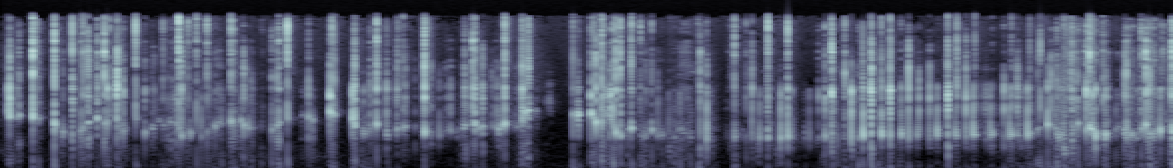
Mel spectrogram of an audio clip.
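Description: Fingers and nails rapidly work the lid of a small dark glass jar with a white label, held in both hands close to the mic, and tap the jar. The result is a fast, dense stream of crisp, dry clicks, crunches and crackles centered in the upper mids with bright edges and almost no low end. There is a brief pause around the four-second mark.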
